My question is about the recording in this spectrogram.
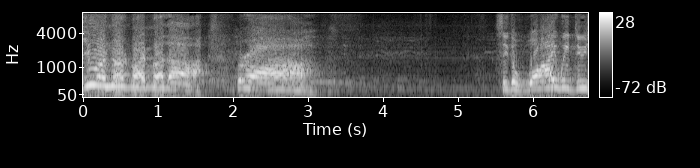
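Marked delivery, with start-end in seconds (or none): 0.0-1.6 mock angry retort. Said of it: "I'll be like". 2.0-3.1 mock angry growl. Mock growl after imagined retort.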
